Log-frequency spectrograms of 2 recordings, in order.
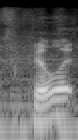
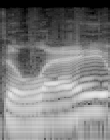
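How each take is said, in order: First: The word is said the British way. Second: The word is said the American way.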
